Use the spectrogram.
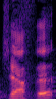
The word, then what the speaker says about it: Japhet: Is the PH like an F, Yeah. like Japhet? Yep.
